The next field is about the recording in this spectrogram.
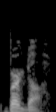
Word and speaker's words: Bergdahl: Remember Berg Bogdahl? I probably pronounced the name wrong. Bergdahl, right.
